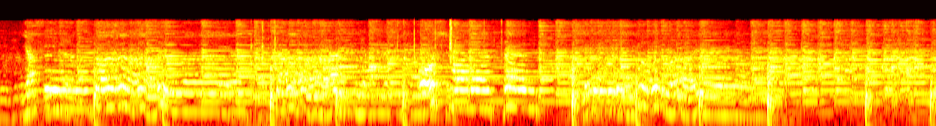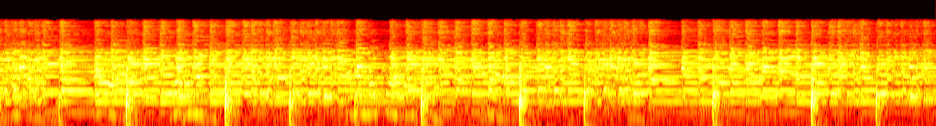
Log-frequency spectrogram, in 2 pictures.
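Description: Bağlama (long-necked Turkish saz) playing a folk tune with strummed and plucked notes. For about the first twelve seconds a voice sings a wavering melodic line over it, then the saz carries on alone with even strokes.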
